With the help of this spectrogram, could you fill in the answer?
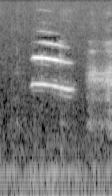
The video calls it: Ragdoll Cat Gus Being Vocal and Sweet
